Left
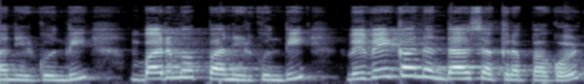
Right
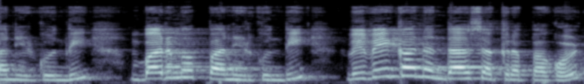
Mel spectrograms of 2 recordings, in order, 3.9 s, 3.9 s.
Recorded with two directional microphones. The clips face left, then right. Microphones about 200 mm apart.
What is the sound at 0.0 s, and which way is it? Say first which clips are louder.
A woman's voice: left 4 dB; 30° left (ahead or behind).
